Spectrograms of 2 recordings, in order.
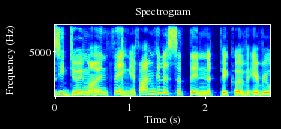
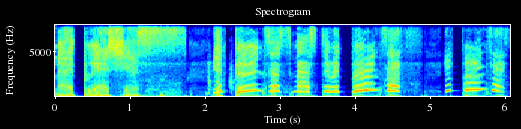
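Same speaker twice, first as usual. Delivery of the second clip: very low, goblin-like cave creature voice. Showing off impressions to friends, doing a Smeagol impression. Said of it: "so this is my Smeagol".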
